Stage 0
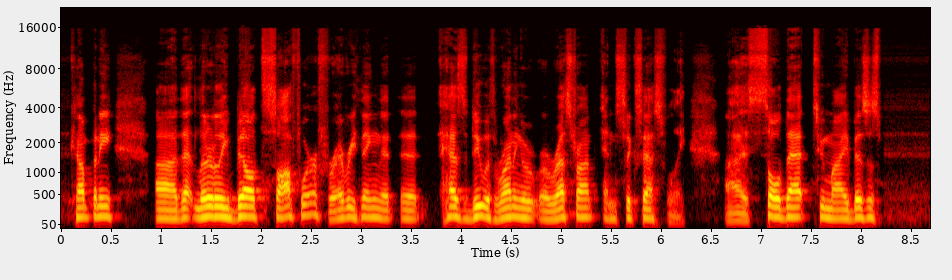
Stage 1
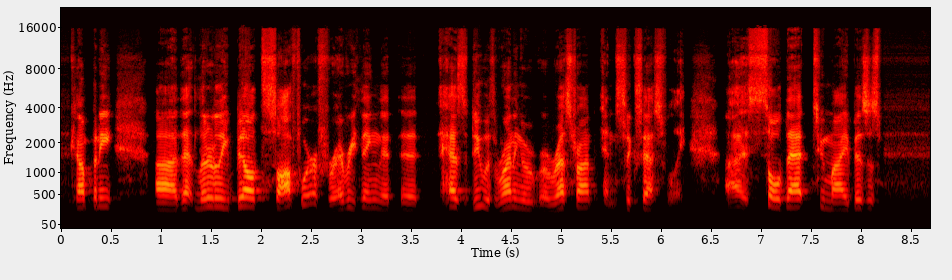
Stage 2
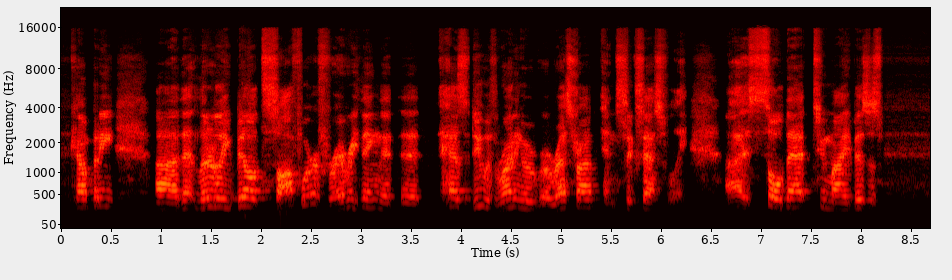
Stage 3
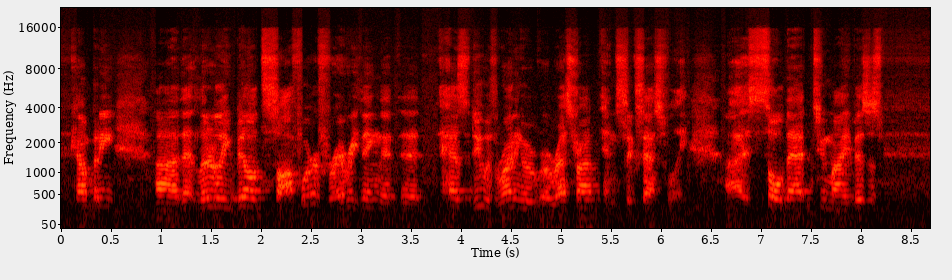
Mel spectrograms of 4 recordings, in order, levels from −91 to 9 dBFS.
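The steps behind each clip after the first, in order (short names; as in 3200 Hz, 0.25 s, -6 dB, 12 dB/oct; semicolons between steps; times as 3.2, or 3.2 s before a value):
Bessel high-pass 1200 Hz, order 6; gain +2 dB
chorus voices 4, 0.77 Hz, delay 23 ms, depth 3.7 ms; limiter -28.5 dBFS, peak gain reduction 8 dB; gain +1 dB
zero-crossing step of -54 dBFS; high shelf 4900 Hz +5.5 dB; gain -3 dB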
